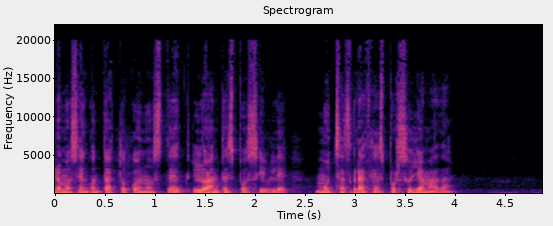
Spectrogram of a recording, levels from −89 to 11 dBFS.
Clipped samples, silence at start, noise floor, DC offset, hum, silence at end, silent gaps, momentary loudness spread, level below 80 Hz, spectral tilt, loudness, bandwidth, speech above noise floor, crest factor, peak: under 0.1%; 0 s; -59 dBFS; under 0.1%; none; 0.9 s; none; 8 LU; -54 dBFS; -5 dB/octave; -26 LUFS; over 20 kHz; 34 dB; 22 dB; -4 dBFS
